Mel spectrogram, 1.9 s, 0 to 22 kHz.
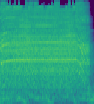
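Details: Makita 40V cordless 3/4in brushless impact wrench after service (impact mechanism cleaned, regreased, new seal; earlier motor roar suggesting shaft play): high even motor whine spinning down cleanly, no rattle; runs smoothly.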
